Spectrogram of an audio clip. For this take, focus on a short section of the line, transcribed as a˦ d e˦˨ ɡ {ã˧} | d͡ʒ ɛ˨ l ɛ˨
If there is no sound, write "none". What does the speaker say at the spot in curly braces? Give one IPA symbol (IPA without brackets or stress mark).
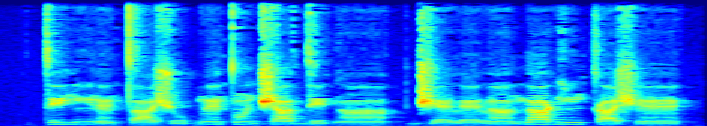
ã˧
